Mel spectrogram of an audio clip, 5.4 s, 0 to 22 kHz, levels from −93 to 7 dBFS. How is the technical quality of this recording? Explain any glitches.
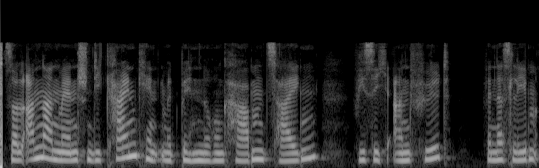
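The recording opens with a single glitch. From 0.00 to 0.03 s, a block of file tags was played as audio: the player read text metadata and its zero padding as samples. The text comes out as a loud, lopsided rasp with hard edges, followed by a brief stretch of silence from the padding.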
